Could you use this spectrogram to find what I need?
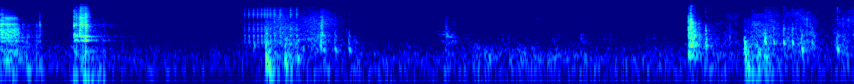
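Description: Wooden cabinet doors knock and creak open.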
